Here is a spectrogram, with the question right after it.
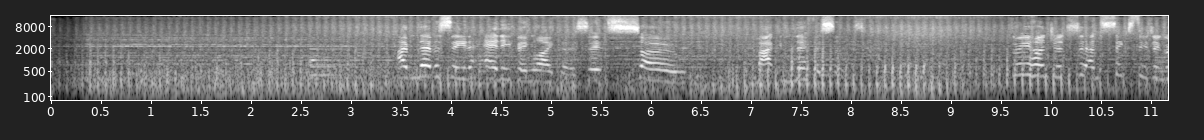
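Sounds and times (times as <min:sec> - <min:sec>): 
helicopter rotor thrum in flight over desert: 0:00.0 - 0:11.1
speech: 0:03.6 - 0:08.0, 0:09.8 - 0:11.1.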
